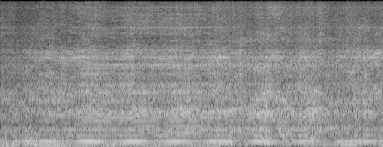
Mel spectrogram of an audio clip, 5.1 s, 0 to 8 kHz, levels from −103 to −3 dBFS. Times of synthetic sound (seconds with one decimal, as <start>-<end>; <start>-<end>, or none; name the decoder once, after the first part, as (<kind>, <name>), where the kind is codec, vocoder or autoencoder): 0.0-0.5 (codec, SNAC); 2.9-5.1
